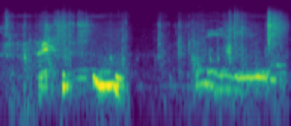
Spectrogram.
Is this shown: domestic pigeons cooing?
yes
